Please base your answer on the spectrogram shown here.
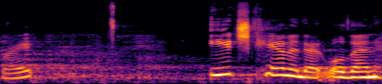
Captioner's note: audience laughing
